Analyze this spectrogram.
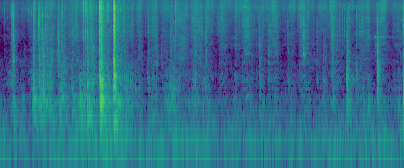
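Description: Scattered light clicks and scrapes of a cable being fitted into a miniature circuit breaker's screw terminal with a screwdriver, a few sharper clicks in the first two seconds and fainter ticks after.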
